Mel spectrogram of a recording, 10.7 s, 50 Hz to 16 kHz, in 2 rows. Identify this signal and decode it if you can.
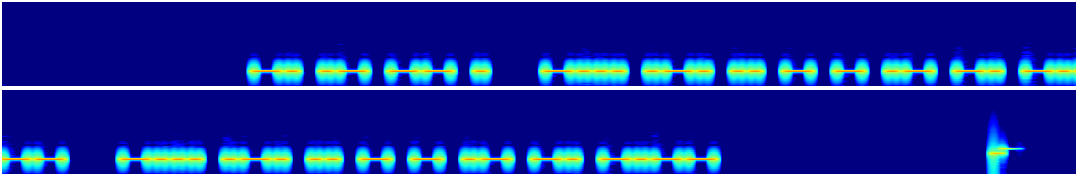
Morse code, heard as a keyed tone, about 28 wpm, 700 Hz. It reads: NAME BRITTANY BRITTANY
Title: Practice QSO - Exchange 1 - Beginning - 28wpm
